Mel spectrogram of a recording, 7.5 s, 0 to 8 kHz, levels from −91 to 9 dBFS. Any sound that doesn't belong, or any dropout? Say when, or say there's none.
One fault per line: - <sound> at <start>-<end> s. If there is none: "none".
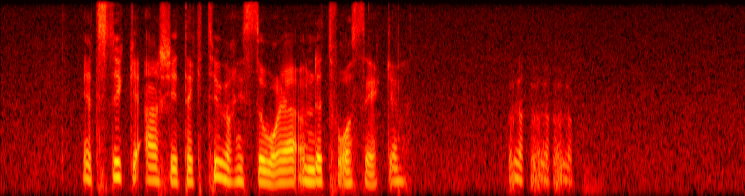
- laugh at 5.1-5.7 s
